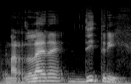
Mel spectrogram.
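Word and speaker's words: Marlene Dietrich: Но през 1947 го открива Марлен Дитрих. – Има защо с това произношение, бе? Тя е германка, бе. Марлене Дитрих.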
